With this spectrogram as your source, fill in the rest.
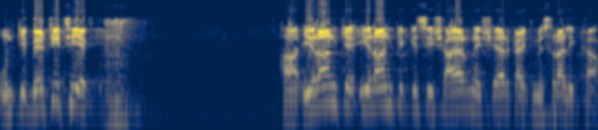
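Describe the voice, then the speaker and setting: A man's high voice with ordinary pitch variation and long, frequent pauses, over noticeable background noise. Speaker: Islamic scholar giving a sermon. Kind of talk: Islamic sermon (bayan) on women's veiling.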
